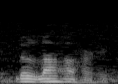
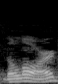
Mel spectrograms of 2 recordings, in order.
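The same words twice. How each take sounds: First: It is said in an exaggerated, emotional, holy tone. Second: It is said in a plain, ordinary tone. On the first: "they say the Lord. It's just so holy" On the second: "They never say the Lord"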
